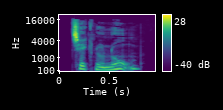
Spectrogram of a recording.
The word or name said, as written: teknonom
